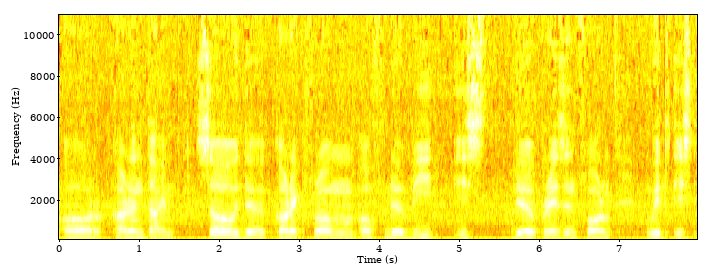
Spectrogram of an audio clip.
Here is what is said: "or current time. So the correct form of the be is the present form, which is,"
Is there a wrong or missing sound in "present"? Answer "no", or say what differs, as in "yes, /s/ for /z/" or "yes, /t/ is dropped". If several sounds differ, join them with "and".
no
